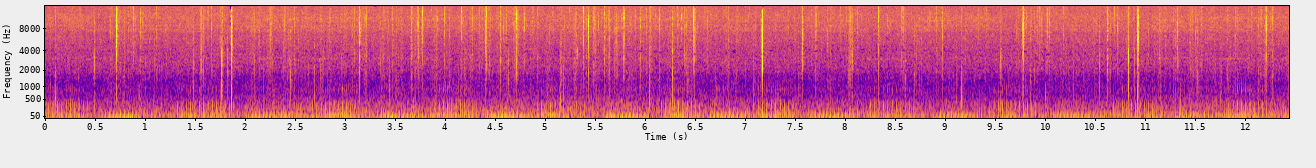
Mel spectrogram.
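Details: Cat purring loudly and evenly, deep rhythmic rumble rising and falling about every second, accompanied by crisp crackling and popping of a fire in a fireplace.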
